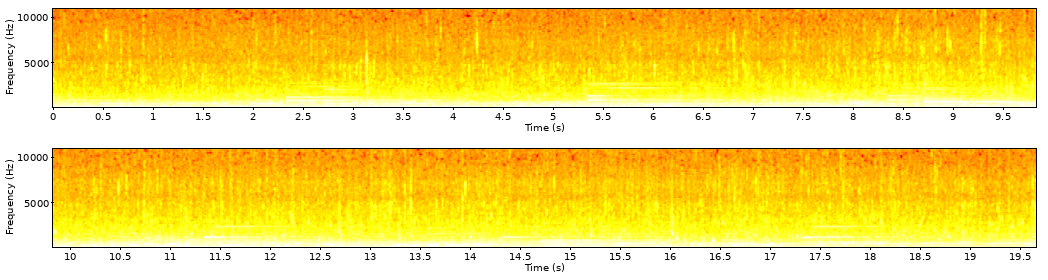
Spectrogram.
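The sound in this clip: Water flowing in a hot spring, a faint, continuous trickling and pouring that stays steady throughout, accompanied by soft sustained musical tones.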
